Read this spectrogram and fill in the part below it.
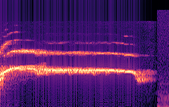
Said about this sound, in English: Gee, what kind of scream is that? That sounded fear. Absolutely right. Yeah, right, because it's the sort of the thing you hear in the movies, you know?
